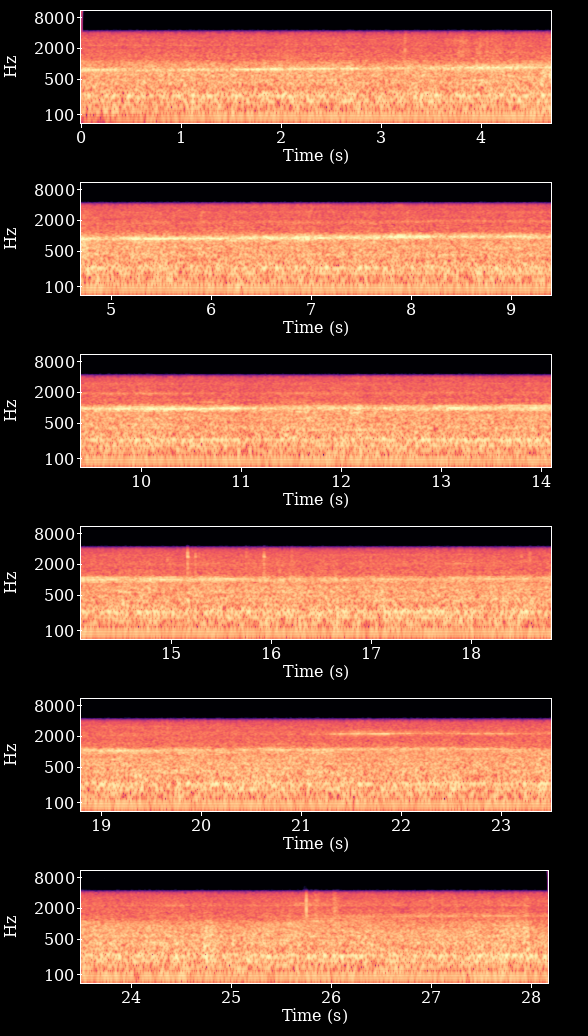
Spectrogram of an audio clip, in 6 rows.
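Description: Inside a 700 series Shinkansen running at speed: a steady rumble of wheels on rail, with a whine that rises slowly in pitch over the first dozen seconds and then holds steady, the sound of the train still gathering speed.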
